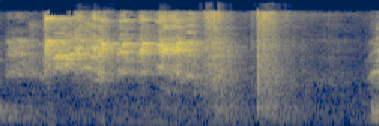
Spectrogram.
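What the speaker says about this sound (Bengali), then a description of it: "আমাদের কাছে এখানে কিছু ক্রিমসন বেলি কোনোর রয়েছে" Shrill squawks of crimson-bellied conures ring out nearby, a long harsh call followed by a shorter burst and another starting at the end.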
